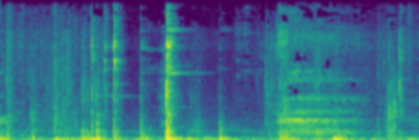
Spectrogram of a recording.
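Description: Scattered light knocks and clicks of tools and objects being handled in a workshop while a metal square is fetched. The sharpest click comes a little past halfway, with a short rustle of handling near the end.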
